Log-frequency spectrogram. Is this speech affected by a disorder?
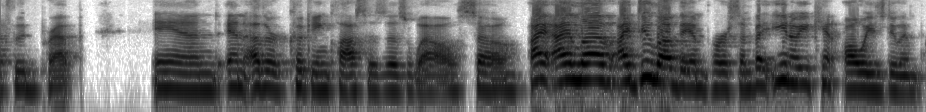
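No.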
